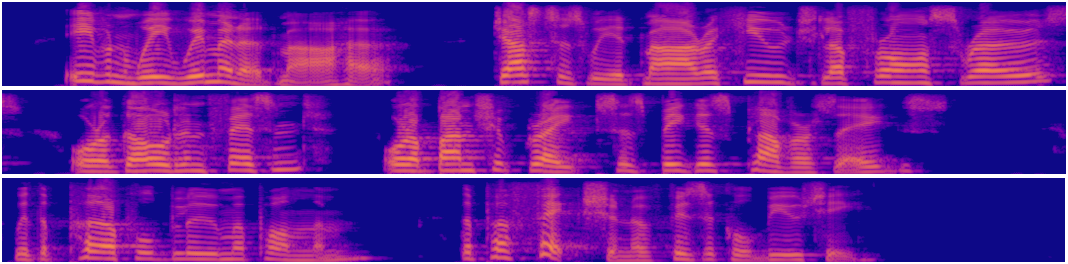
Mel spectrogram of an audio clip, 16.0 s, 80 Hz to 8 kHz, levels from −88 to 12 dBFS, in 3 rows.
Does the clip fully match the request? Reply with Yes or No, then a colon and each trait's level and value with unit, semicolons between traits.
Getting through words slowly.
No: average, 145 wpm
